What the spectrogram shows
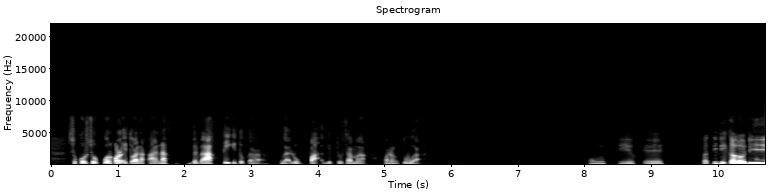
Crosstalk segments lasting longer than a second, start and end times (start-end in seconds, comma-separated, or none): none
